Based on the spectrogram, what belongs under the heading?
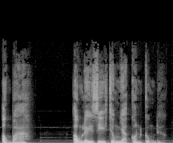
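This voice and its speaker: A man's voice: on the low side, lively intonation, moderate pace, no echo, faint music behind. A man voicing a desperate poor peasant man who begs in a raised, tearful voice. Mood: pleading. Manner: pleading, tearful, lifted voice.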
